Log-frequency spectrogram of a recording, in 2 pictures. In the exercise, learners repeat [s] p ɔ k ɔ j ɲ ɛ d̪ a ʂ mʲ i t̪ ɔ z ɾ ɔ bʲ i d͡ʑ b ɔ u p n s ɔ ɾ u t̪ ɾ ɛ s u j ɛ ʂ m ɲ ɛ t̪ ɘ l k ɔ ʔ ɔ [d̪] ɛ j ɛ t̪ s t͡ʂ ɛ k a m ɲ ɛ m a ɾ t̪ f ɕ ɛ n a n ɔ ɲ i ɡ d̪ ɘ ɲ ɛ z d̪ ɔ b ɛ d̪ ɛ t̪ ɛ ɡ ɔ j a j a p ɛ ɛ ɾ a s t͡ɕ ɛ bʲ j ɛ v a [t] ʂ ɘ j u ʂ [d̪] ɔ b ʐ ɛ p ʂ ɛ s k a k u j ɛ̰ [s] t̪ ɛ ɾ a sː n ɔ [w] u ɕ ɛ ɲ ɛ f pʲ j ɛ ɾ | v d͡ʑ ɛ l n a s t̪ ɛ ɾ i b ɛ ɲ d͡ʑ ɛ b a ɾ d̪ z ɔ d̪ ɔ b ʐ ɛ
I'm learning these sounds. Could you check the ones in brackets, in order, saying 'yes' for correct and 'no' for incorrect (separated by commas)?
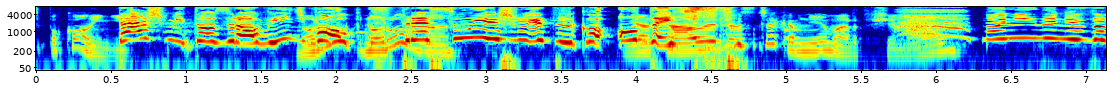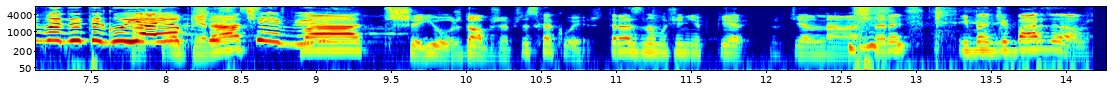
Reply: yes, yes, yes, yes, no, no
